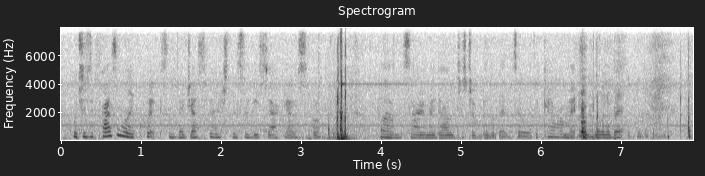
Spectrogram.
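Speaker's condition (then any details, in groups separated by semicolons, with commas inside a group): No condition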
